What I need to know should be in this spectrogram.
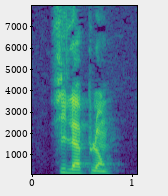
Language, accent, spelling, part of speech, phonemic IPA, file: French, France, fil à plomb, noun, /fi.l‿a plɔ̃/, LL-Q150 (fra)-fil à plomb.wav
- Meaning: plumb line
